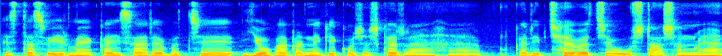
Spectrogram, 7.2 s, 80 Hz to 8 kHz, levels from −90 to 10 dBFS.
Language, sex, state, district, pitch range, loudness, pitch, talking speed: Hindi, female, Bihar, Patna, 190-205 Hz, -16 LUFS, 200 Hz, 165 wpm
